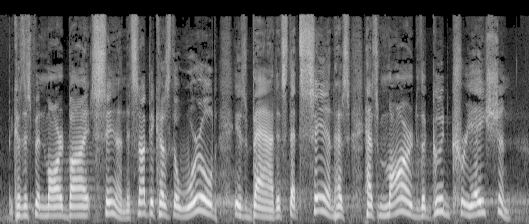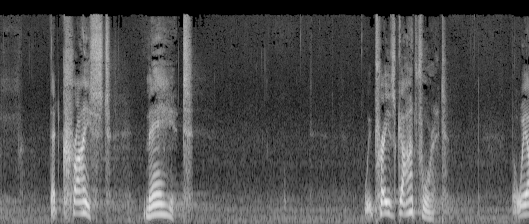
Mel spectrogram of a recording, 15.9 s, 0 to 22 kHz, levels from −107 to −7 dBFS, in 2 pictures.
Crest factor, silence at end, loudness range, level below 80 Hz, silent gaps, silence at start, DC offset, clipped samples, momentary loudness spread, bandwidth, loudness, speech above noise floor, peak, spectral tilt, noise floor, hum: 20 dB; 0 s; 9 LU; -62 dBFS; none; 0.15 s; under 0.1%; under 0.1%; 10 LU; 17 kHz; -24 LUFS; 31 dB; -6 dBFS; -3.5 dB/octave; -55 dBFS; none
